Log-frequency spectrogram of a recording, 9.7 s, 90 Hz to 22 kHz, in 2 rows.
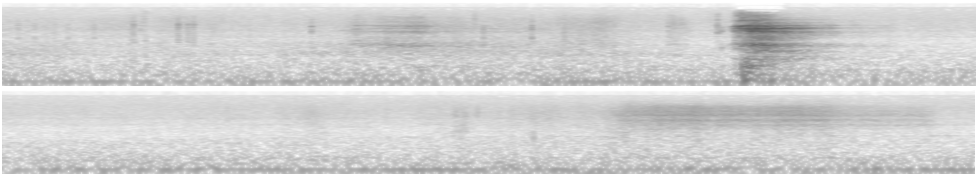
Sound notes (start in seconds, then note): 4.3 exhales sharply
